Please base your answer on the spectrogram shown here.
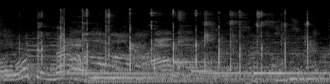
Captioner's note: applause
